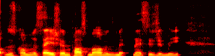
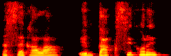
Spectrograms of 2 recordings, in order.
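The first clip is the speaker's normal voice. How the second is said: imitating a Scottish Greek neighbour's accent, pitched up; 7 semitones higher than usual. Mimicking his childhood neighbour Stella, in a Scottish Greek accent. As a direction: Greek words in a broad Scottish accent, climbing higher. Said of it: "it was a Scottish accent".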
